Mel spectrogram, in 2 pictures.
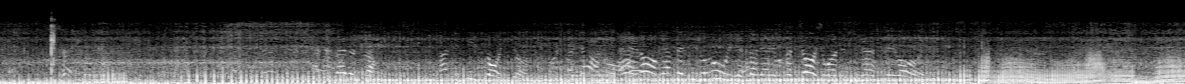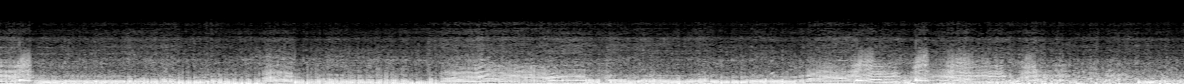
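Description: A motorcycle engine roars steadily, revving up and down.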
